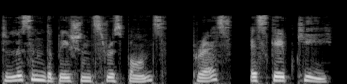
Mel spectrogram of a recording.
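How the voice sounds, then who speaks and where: A woman's voice: lowish voice, measured pace, warm tone, husky, no room sound. A woman giving a formal, instructional scripted product demo narration. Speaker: product demonstrator.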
